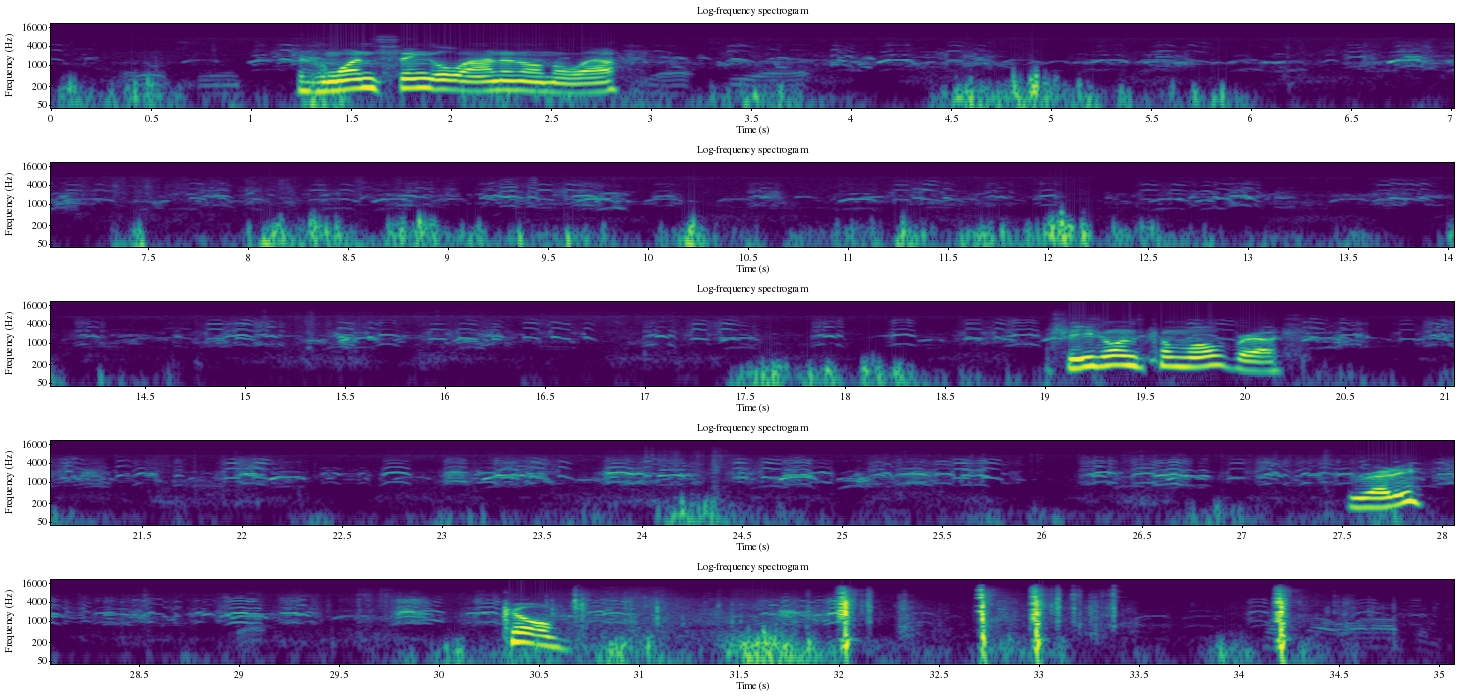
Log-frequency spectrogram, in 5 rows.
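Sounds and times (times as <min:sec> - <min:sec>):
wind rumble on microphone: 0:00.0 - 0:06.2, 0:07.2 - 0:14.7, 0:17.4 - 0:19.1, 0:22.2 - 0:28.0, 0:29.7 - 0:34.7
snow geese calling: 0:00.0 - 0:35.0.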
